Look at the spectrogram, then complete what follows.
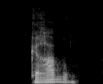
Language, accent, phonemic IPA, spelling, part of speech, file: French, France, /ɡʁa.bɔ̃/, grabon, noun, LL-Q150 (fra)-grabon.wav
- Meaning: barnacle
